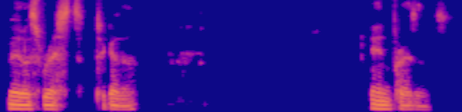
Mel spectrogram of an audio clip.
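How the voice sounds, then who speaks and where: Low-pitched, husky male meditation guide. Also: little pitch movement, dry recording, poor audio. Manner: gentle, unhurried, long pauses. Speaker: spiritual teacher leading satsang.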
